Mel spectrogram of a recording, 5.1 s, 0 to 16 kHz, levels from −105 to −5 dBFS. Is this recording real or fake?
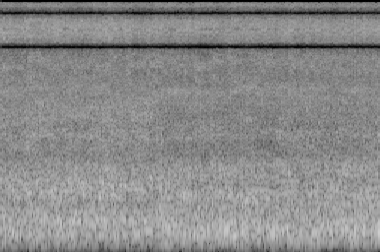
fake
